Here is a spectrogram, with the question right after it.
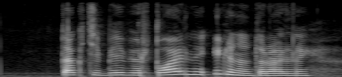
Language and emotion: Russian, neutral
